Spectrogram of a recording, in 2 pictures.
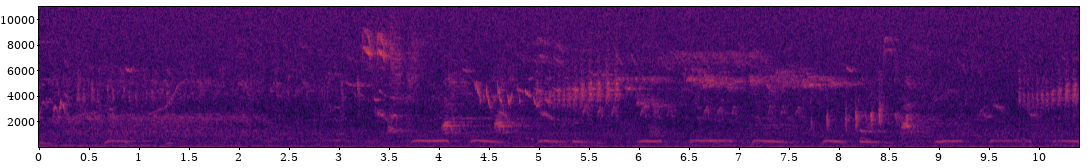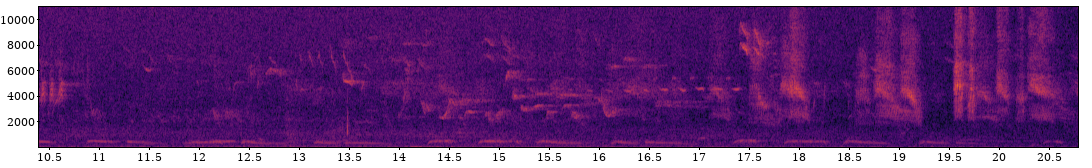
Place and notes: Early morning Cuckoo calling. Recorded on Tascam DR-05 internal microphones with wind muff.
